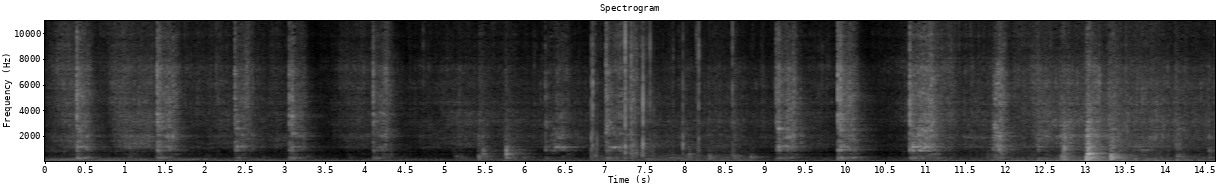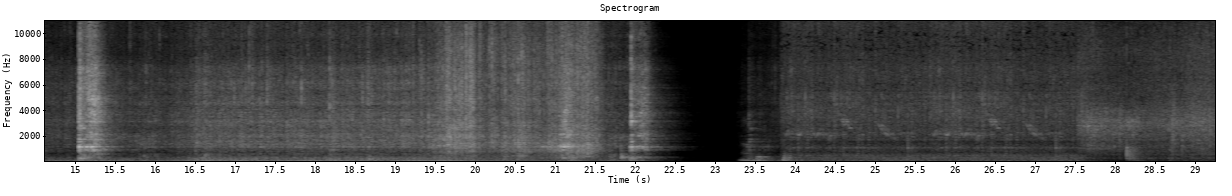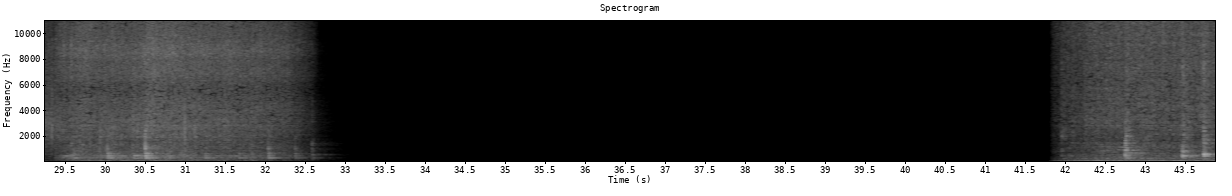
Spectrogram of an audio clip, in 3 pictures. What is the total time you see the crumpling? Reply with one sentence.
The crumpling can be heard for 6 seconds in total.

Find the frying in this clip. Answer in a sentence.
The frying can be heard from 0.0 to 22.2 s, from 23.3 to 32.6 s and from 41.9 to 43.8 s.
